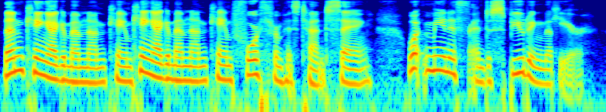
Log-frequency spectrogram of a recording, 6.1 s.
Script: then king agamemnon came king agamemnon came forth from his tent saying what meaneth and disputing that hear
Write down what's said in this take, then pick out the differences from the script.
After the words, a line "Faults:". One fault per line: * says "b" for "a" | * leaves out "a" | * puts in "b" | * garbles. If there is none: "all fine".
then king agamemnon came king agamemnon came forth from his tent saying what meaneth and disputing that hear
Faults:
all fine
